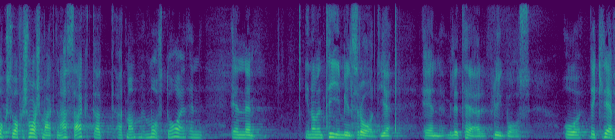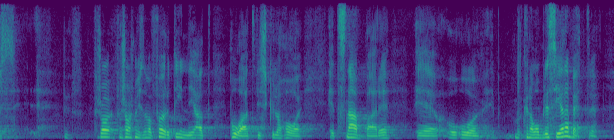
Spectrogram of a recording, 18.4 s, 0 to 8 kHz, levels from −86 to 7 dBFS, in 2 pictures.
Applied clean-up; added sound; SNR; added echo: none; none; none; none.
